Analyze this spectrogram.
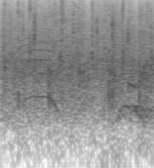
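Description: An audience claps steadily, a dense wash of many hands applauding at even loudness throughout, with a few faint voices mixed in.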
